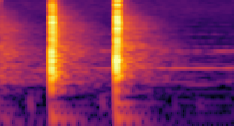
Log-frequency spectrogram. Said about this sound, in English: while you're rehearsing and going over the screenplay that you're reading, there's a knock at your door.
